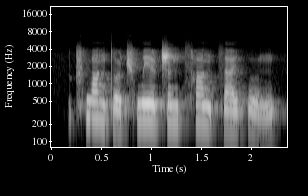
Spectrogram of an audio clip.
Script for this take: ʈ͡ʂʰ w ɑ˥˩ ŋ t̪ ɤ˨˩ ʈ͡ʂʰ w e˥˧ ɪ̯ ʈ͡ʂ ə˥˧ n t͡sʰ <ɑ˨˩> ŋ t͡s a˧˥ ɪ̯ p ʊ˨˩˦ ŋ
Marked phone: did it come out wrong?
yes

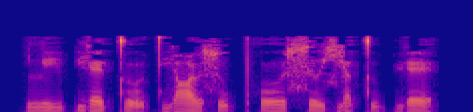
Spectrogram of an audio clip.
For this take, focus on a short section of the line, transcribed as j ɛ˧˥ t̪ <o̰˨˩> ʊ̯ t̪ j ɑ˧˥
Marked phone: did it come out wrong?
no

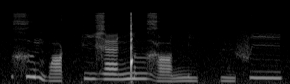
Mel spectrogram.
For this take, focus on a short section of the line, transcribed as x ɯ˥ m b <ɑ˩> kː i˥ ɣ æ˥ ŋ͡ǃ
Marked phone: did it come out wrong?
no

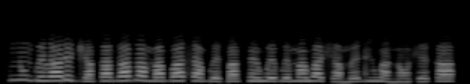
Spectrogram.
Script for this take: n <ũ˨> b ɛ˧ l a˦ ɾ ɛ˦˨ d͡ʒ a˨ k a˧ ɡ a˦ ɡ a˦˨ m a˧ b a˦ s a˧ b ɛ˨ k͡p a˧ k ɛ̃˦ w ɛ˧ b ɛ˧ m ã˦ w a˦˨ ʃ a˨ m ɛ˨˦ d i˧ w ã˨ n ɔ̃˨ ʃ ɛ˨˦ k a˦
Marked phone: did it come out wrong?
yes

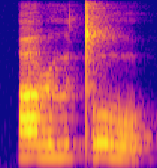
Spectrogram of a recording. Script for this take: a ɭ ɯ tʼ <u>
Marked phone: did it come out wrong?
yes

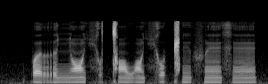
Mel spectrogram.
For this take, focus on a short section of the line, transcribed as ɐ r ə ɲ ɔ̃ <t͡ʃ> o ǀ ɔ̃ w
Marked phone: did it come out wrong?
yes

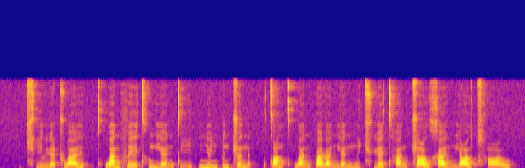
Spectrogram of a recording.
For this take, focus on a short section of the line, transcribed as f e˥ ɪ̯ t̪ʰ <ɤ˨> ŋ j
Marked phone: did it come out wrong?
no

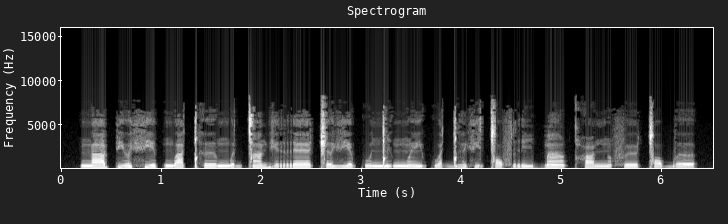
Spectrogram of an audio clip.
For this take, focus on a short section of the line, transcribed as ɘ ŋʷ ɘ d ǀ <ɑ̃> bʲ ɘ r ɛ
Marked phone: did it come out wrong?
yes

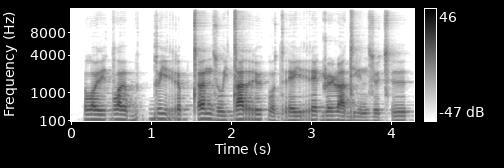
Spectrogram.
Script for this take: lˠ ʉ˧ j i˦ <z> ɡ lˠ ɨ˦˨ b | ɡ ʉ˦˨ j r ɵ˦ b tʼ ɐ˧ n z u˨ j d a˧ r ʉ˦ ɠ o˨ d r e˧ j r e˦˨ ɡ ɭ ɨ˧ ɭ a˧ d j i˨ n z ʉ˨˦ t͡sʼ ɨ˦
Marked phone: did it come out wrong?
yes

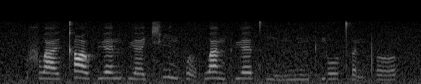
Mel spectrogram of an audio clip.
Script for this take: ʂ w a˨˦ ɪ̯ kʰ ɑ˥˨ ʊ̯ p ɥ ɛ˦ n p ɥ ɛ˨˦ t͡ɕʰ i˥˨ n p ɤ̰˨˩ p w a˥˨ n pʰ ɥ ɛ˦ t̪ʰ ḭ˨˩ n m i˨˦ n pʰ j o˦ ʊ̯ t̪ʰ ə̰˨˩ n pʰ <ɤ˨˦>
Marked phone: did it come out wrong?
no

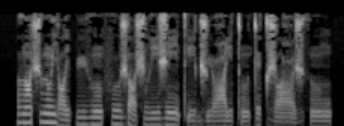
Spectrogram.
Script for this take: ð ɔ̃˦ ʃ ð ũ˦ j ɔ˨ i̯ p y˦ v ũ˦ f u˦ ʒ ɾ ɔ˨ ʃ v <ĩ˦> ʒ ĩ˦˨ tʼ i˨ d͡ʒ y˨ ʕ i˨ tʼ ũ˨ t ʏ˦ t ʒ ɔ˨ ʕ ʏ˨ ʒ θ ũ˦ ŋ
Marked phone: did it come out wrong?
yes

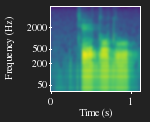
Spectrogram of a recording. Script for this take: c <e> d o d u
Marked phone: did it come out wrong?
no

